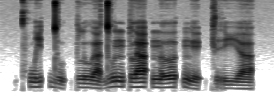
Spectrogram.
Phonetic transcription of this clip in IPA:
kʰ w i˦˥ t̚ d u˨˩ ʔ p l u˨˩ a̯ d u˥˩ n p l a˥˩ ʔ n ɤː˦˥ t̚ ŋ e˨˩ ʔ k r i˧ a̯

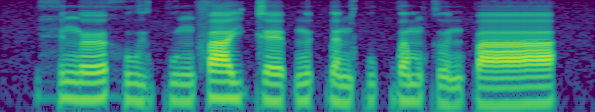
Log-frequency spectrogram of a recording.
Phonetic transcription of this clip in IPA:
h ɪ˧ ŋ œː˨˥ h uː˨˩ j kʷ ɪ˨˧ ŋ f aː˥ j k ɛː˧ p̚ n̪ ɵ˥ t̚ l ɐ˨ n kʷ ɐ˧ p̚ w ɐ˧ m k ɵ˨˩ n p aː˨˧

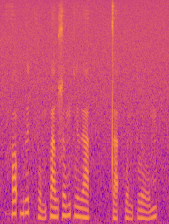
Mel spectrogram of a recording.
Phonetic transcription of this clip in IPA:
h ɔ˦˥ ʔ b ɯː˦˥ t̚ f o˩˦ m p a˧ w s o˦˥ m k l ɯ˧ a̯ | t a˨˩ ʔ p o˨˩ n k l o˩˦ m

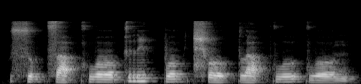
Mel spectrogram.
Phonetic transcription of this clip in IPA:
s u˨˩ k̚ s a˨˩ ʔ kʰ w oː˧ k r i˥˩ t̚ p o˦˥ k̚ t͡ɕʰ oː˨˩ k̚ p l a˨˩ p̚ k w u˦˥ ʔ k w o˧ n

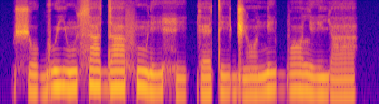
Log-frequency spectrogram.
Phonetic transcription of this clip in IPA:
ʃ o˨ ɡ u˨˦ j ũ˧ s a˦ d a˦ f ũ˦˨ ɾ i˧ h i˨ k ɛ˨˦ t i˧ d͡ʒ ɔ̃˧ n i˦ b ɔ˦ l i˧ j a˧

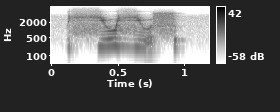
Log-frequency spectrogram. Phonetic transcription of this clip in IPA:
sʲ u zʲ u s

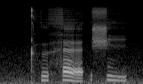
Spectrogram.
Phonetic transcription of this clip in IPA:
ʈʰ ʉ h ɛ | ʃ i

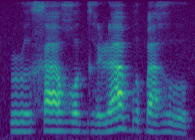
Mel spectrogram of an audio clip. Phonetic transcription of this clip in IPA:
ɹ ə x a ʁʷ ɛ ɡʱ ə ɭ a b ə ɓ a ɦ ʊ

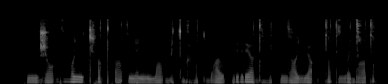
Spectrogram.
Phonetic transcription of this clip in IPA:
n d͡ʒ ɔ ɡʱ ɔ ɲ cʰ ɒ t ʔ ɔ tˤ ɲ ɔ ɲ m ɒ b y t ɡʱ u tˤ b u | rʲ ɒ dʱ i t n z ɒ ʎ y ʔ tˤ i t ʎ ɔ dʲ ɔ tˤ

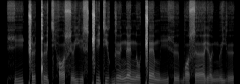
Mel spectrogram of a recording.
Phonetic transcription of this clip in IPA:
h iː˩˧ ǁ ʏ˩˧ ǃ ʏː˨˩ tʲ h ɔ˩˧ s ʏ˩˧ j i˨˩ s ǁ i˦˨ tʲ o˦˨ ɡ ʏː˦˨ n ɛ˦˨ n o˨˩ ǁ ɛ˦˨ m iː˩˧ h ʏː˨˩ b ɔ˨˩ s ɜː˩˧ ɾʲ ɔ˨˩ y̯ m ʏ˩˧ j ʏ˩˧

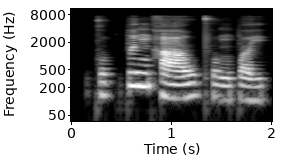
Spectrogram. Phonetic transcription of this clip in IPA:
k ʊ˨˥ k̚ p ɪ˥ ŋ h aː˨˥ w pʰ ʊ˨ ŋ p ɐ˨ j

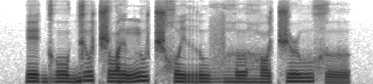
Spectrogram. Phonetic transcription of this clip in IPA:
e˨ ɡʱ o˨ ɡʲ o˦ t͡ʃ lˠ i˨ n u˦ t͡ʃ χʷ i˨ r u˨ v ɦ ɤ˨ ɦ ɔ˨ t͡ʃ ɹ u˦ x ɤ˨

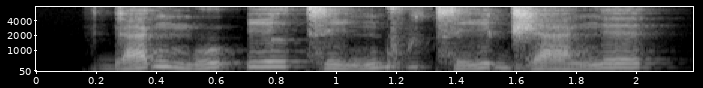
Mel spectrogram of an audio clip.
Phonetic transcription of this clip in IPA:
ɡ æ˩˥ ɡ m u˩˥ ʔ i˥ l t͡s i˨˩ ŋ ɡ u˥ ɡ t͡s i˩˥ d͡ʒ æ˨˩ ŋ ɪ˥

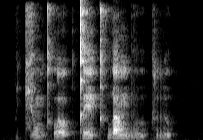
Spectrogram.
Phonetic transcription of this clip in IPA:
t͡ɕ o˧ m kʰ l ɔː˦˥ k̚ t eː˥˩ kʰ w a˥˩ m b uː˩˦ k r u˨˩ k̚

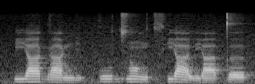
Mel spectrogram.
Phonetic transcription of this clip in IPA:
j a˦ ɡ a˧ ŋ i˨ p̚ k u˦ d͡z ɔ̃˥˧ ŋ t͡sʰ j a˥˧ l j a˧ t̪ ə˦

